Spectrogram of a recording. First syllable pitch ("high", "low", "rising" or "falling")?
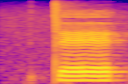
high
